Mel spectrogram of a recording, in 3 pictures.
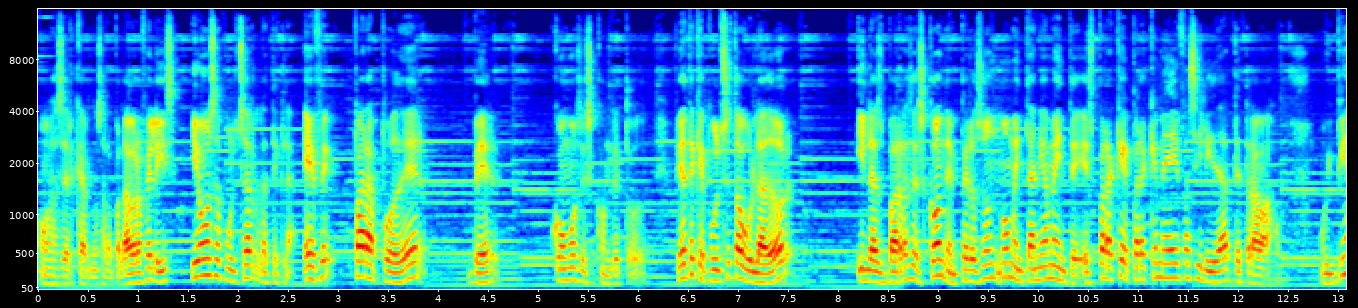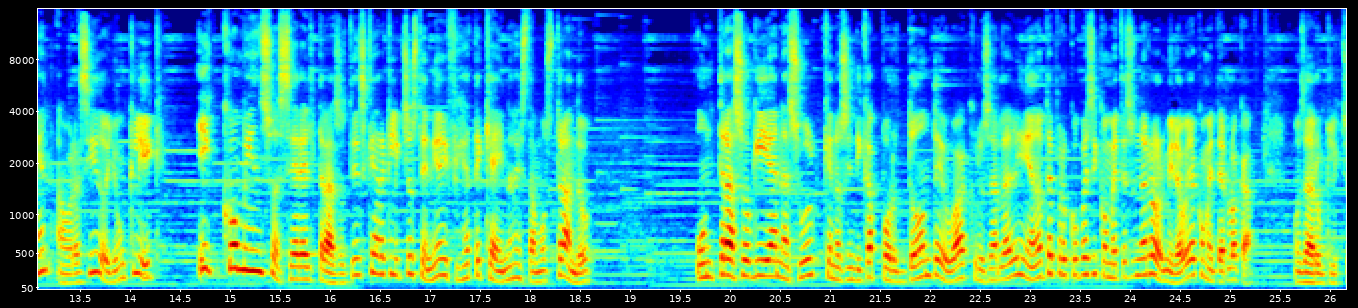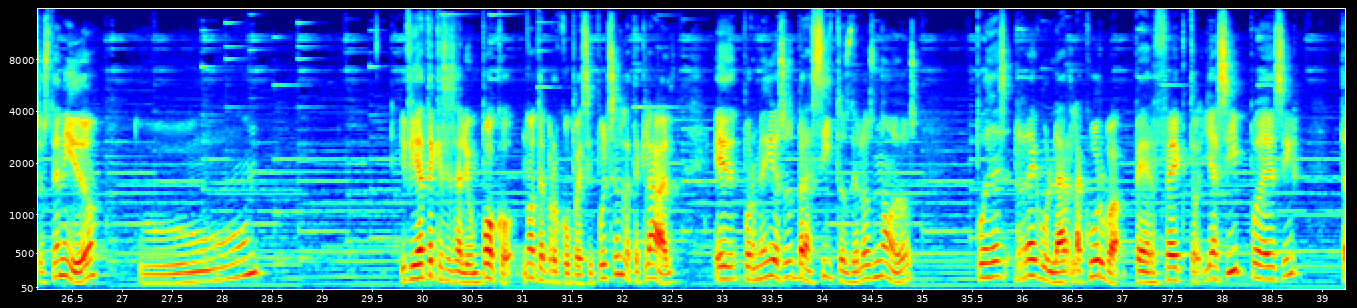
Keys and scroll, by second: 0.0 space, 2.5 Tab, 3.7 f, 6.8 Tab, 9.7 Tab, 11.2 Tab, 11.8 Tab, 12.4 space.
